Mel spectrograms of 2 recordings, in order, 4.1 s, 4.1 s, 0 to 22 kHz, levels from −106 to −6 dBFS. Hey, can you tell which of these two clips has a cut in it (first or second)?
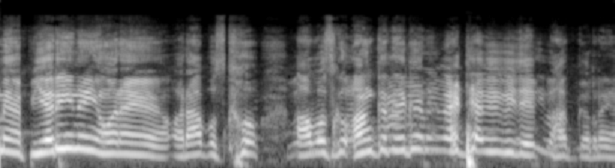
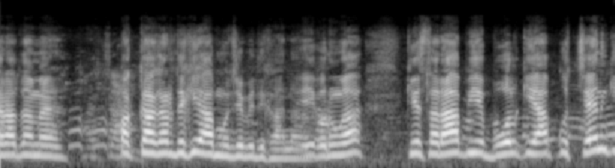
second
